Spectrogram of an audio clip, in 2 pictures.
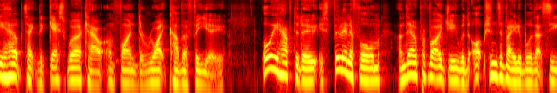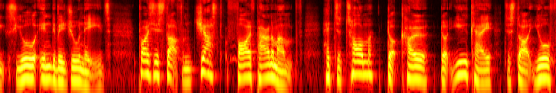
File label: Life Insurance Advert; Lads Anonymous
